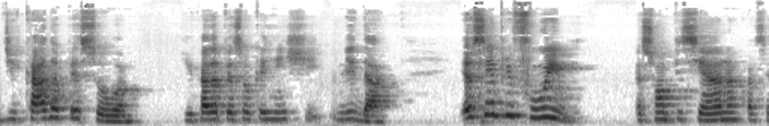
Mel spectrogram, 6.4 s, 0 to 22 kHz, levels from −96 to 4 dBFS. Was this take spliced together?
no; 0 cuts

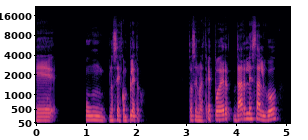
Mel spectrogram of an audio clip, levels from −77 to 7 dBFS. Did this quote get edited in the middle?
yes; 2 cuts; at 1.7 s, 3.4 s

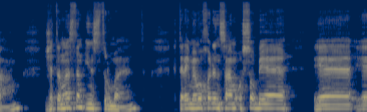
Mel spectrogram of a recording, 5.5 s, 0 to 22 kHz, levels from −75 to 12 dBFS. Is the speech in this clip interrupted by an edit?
no; 0 cuts

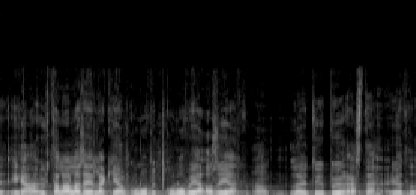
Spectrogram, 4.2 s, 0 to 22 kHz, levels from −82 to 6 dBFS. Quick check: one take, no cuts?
yes; 0 cuts

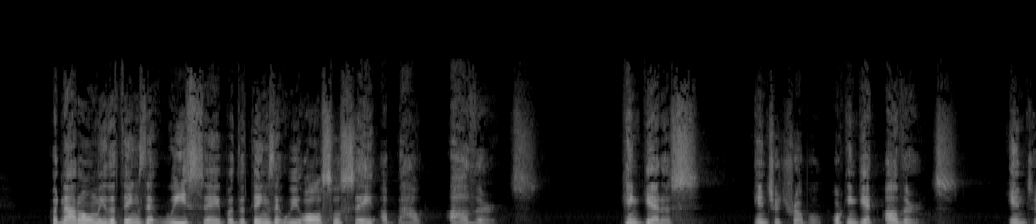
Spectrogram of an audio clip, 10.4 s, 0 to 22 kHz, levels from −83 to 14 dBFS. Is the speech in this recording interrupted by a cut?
no; 0 cuts

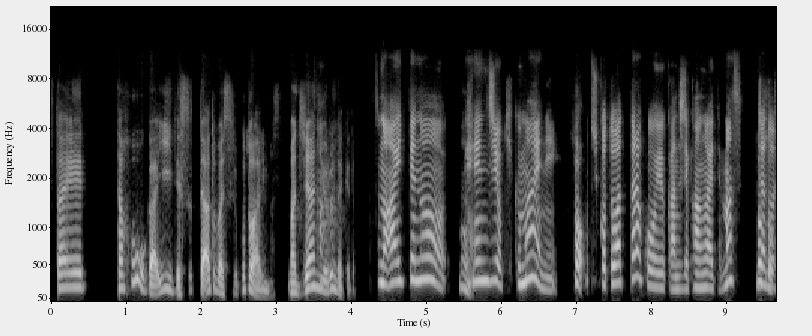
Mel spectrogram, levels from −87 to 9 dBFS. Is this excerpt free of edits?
no; 3 cuts; at 4.2 s, 5.3 s, 6.8 s

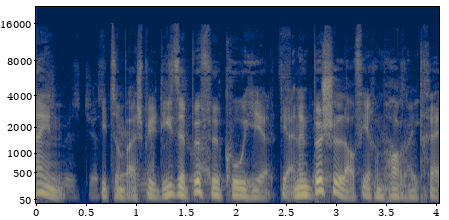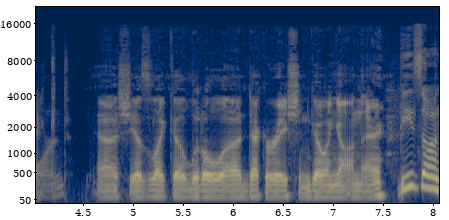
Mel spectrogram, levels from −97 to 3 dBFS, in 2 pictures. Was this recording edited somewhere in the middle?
no; 0 cuts

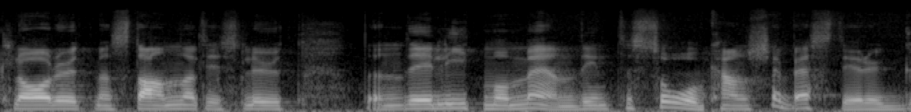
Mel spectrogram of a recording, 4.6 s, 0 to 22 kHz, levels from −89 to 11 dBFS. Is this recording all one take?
no; 4 cuts; at 1.0 s, 2.0 s, 2.4 s, 3.5 s

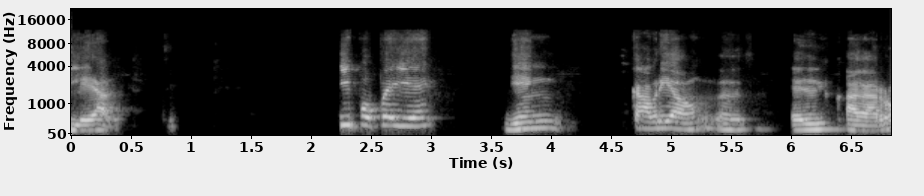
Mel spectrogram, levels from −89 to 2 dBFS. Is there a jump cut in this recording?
no; 0 cuts

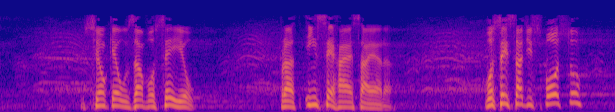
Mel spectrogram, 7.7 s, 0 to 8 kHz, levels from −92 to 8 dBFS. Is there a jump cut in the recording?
no; 0 cuts

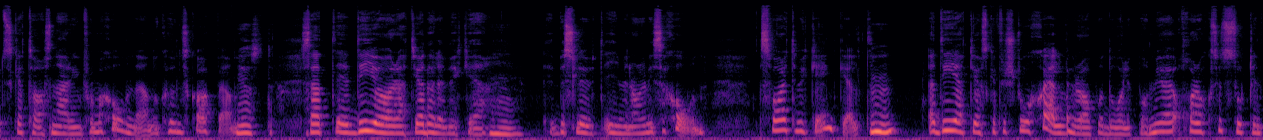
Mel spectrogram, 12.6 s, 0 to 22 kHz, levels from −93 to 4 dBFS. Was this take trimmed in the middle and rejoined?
yes; 4 cuts; at 3.0 s, 4.3 s, 7.6 s, 10.7 s

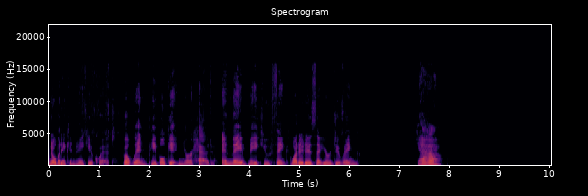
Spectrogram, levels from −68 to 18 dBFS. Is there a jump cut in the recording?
yes; 3 cuts; at 1.4 s, 3.4 s, 4.8 s

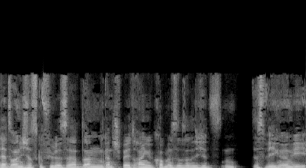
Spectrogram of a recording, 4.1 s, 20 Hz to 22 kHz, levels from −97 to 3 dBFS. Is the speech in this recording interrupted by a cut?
no; 0 cuts

